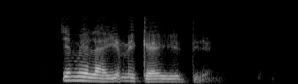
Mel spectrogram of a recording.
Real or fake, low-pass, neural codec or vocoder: fake; 9.9 kHz; codec, 16 kHz in and 24 kHz out, 0.4 kbps, LongCat-Audio-Codec, fine tuned four codebook decoder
